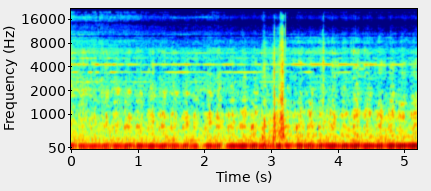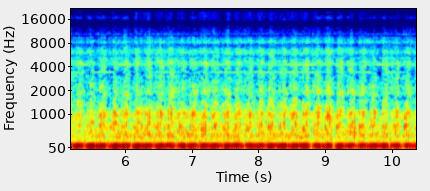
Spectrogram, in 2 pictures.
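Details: 1988 Sea Ray boat engine that cranked but wouldn't start, running after starting fluid: steady low idle rumble with a constant buzz on top; source of the buzz not identified.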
